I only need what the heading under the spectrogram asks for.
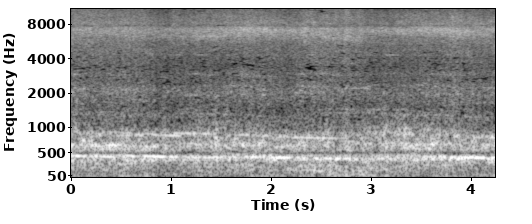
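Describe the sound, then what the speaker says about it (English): An A series passenger train passes through East Guildford station with a steady, even rumble and hum throughout, moderately distant and without talk. "And here's the train."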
